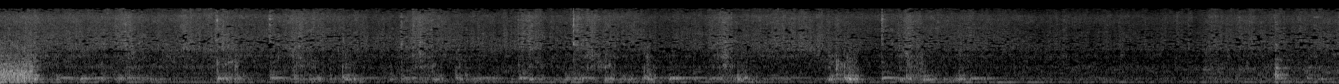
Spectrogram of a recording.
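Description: Potato and taro pieces sizzling as they fry in oil with cumin seeds in a wok. A metal spatula scrapes and knocks against the pan at irregular moments as the pieces are stirred.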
